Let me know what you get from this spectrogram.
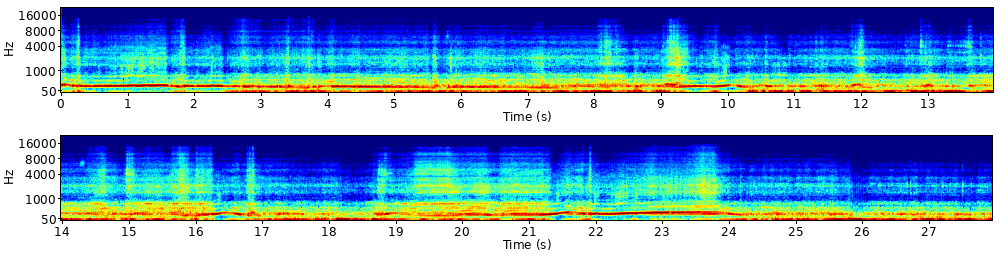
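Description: Rally car engine driven hard, the revs climbing and dropping over and over through gear changes and corners, with several quick lifts and blips of the throttle near the middle and a long pull near the end.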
